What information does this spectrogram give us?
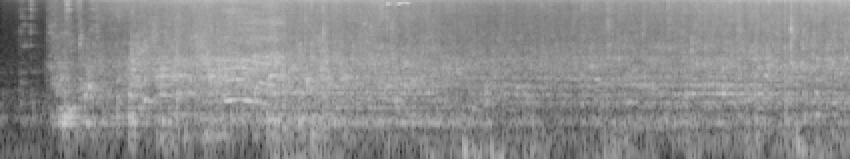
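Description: A toilet flushes with a sudden loud rush of water that starts abruptly, then settles into a steady, sustained gushing and swirling as the bowl drains and refills.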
